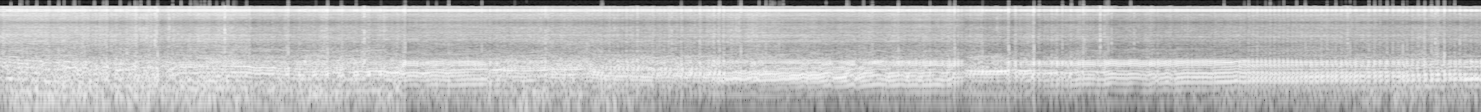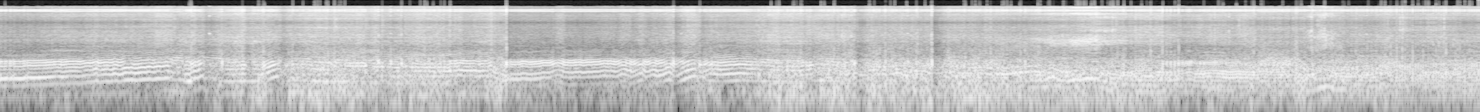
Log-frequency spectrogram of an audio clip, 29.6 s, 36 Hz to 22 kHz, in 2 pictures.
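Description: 1997 TM Racing 250 Cross's single-cylinder two-stroke engine, heard from on board, revving up and down again and again as it is ridden around a motocross track. The throttle is shut briefly about halfway through.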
